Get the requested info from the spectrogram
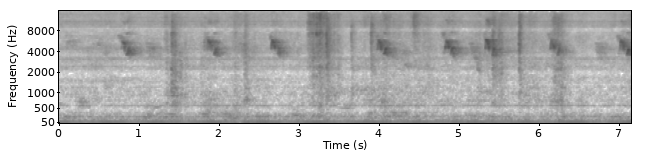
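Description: Faint, short, high bird chirps, each sliding downward, repeated about once a second over a low steady hum, with a few soft knocks in between.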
